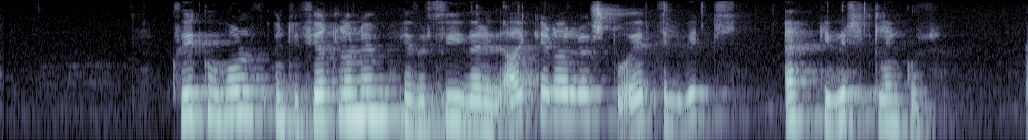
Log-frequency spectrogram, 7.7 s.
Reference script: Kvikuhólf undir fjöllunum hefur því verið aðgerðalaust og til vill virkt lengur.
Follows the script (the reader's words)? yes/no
no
